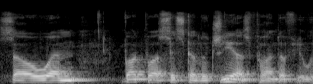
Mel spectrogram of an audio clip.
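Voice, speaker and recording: Very slow speech over noticeable background noise. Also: man. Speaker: interviewer. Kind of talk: interview question.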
